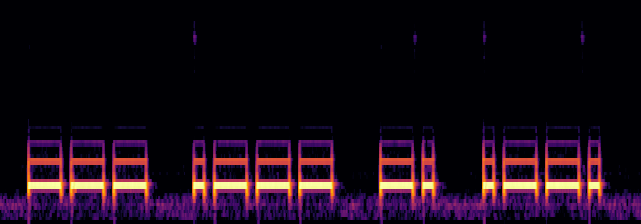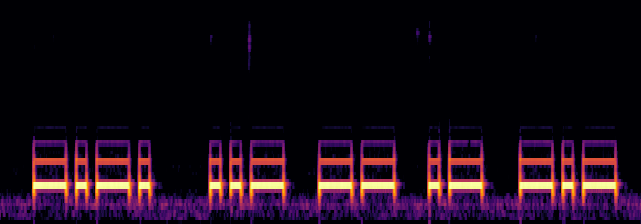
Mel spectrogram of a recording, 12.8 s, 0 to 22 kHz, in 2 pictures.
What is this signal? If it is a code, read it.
Morse code, heard as a keyed tone, about 12 wpm, spaced as for 10 wpm, 600 Hz. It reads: OJNP C UMAK
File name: 7 Lezione cw 1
